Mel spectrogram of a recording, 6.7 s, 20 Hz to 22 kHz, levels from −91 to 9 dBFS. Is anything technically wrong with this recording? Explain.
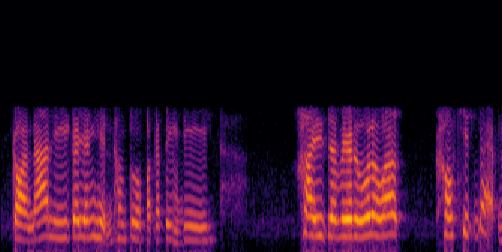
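Yes. The whole clip carries the G.723.1 codec: around 6.3 kbit/s speech squeezed into a 300 Hz to 3.7 kHz telephone band, coded in 30 ms frames with a slowly updated voice model. Damage is heavy, so the speech sounds muffled and hoarse, with smeared consonants.

VoIP packet loss concealed by the speech codec occurs at 0.32–0.46 s and 2.28–2.45 s, each a single 30 ms frame lost. The decoder repeats its last pitch and filter at falling gain, giving a brief buzzy tone or coloured noise that fades, whose disturbance outlasts the gap.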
